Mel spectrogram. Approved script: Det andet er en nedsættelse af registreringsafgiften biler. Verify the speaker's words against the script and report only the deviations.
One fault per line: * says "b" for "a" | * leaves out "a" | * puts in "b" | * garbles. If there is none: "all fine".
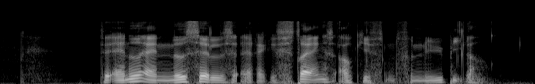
* puts in "for nye"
